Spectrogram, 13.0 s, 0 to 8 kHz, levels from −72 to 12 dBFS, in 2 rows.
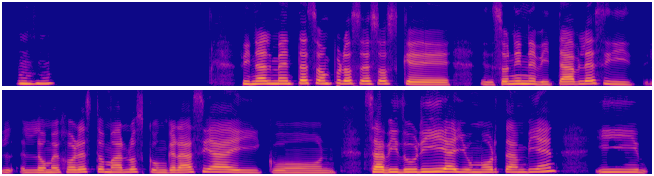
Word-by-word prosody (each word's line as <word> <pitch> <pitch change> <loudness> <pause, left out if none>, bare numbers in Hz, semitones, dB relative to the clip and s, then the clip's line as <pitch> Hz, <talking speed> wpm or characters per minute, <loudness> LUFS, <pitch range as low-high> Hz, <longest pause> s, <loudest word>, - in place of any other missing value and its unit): Ujú. 270 +1 +1 1.9
Finalmente, 265 +2 +3
son 280 -2 +1
procesos 270 -2 0
que 200 -4 0 0.4
son 235 +5 +1
inevitables 250 +2 +1
y 215 -5 -4
l 195 - -11
lo 205 +2 -4
mejor 220 +2 -1
es 245 +1 0
tomarlos 235 0 -2
con 210 -1 -6
gracia 230 +2 +1
y 205 -2 -4
con 190 -1 -6 0.3
sabiduría 240 +3 +4
y 240 -1 0
humor 230 +1 -2
también, 250 +6 -2 0.3
y 230 -1 -3
235 Hz, 100 wpm, -17 LUFS, 215-260 Hz, 1.9 s, sabiduría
